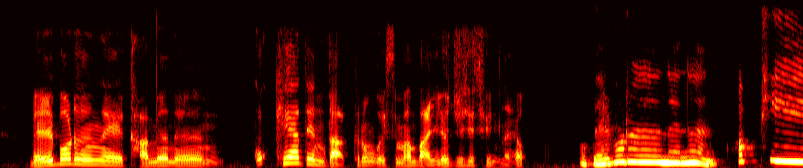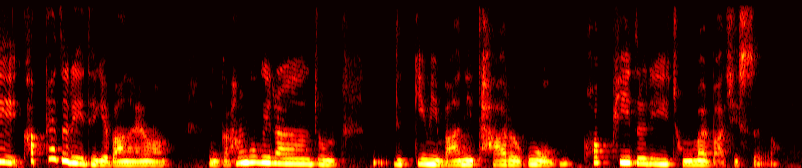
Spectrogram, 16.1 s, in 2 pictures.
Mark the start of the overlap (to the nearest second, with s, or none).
none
